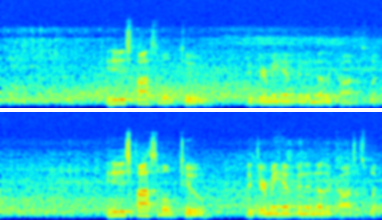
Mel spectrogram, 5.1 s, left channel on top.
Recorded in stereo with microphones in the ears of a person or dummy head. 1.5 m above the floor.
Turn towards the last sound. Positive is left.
turn(degrees=-85)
